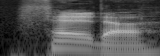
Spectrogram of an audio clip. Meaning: nominative/accusative/genitive plural of Feld (“field”)
- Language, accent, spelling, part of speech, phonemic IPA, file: German, Germany, Felder, noun, /ˈfɛldɐ/, De-Felder.ogg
